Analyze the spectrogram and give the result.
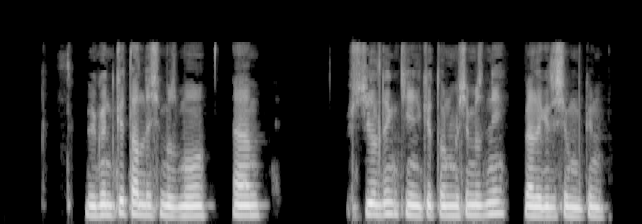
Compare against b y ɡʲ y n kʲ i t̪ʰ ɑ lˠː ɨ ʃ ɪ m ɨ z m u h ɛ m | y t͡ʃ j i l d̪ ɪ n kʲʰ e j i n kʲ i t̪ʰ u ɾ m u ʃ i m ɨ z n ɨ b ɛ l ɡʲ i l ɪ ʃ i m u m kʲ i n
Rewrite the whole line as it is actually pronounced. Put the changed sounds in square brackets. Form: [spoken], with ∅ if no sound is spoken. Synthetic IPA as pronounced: b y ɡʲ y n kʲ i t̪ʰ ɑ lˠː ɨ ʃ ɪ m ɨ z m u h ɛ m | y t͡ʃ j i l d̪ ɪ n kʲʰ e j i n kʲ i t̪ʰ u ɾ m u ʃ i m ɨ z n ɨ b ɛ l ɡʲ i l ɪ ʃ i m u m kʲ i n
